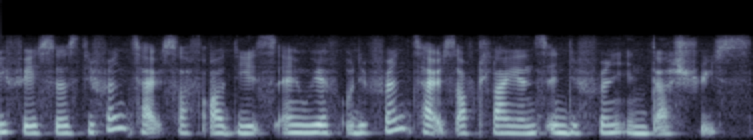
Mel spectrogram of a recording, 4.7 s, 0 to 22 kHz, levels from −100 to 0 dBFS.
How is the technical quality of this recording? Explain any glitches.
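No technical faults or glitches are audible in the recording.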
